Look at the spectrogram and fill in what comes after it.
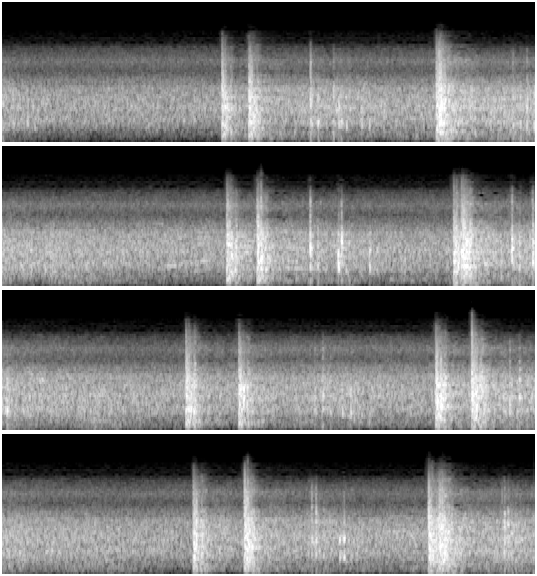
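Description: Aerial firework shells bursting: about fifteen sharp bangs, often in quick pairs, coming every second or two over steady background noise.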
